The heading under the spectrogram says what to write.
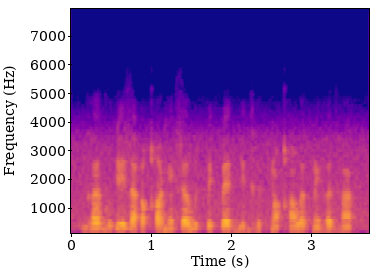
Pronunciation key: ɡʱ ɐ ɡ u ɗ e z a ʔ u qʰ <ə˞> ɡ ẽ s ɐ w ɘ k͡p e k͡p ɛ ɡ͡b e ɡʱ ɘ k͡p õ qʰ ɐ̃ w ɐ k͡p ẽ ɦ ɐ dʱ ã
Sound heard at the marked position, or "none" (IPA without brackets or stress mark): ɐ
